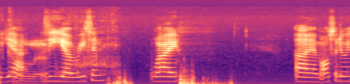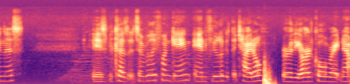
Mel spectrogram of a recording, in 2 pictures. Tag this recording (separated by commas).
Speech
